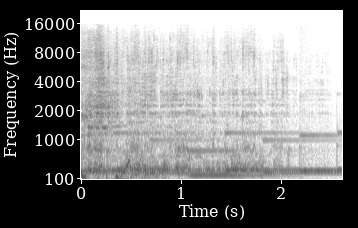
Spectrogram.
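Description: A toilet flushes with a loud, steady rush of water and a low gurgle beneath it, tapering slightly toward the end of the short burst. No one speaks.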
